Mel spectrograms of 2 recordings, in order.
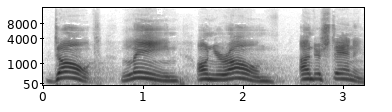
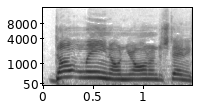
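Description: First: "Don't lean on your own understanding" said slowly, every word weighted; measured recitation for the room to repeat; slow call-and-response. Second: Said in the usual way. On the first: Shown as a demonstration. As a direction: lead the congregation through it word by word. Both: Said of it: "Say that with me".

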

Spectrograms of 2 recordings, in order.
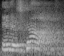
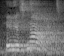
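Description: No difference in how they are said.

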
